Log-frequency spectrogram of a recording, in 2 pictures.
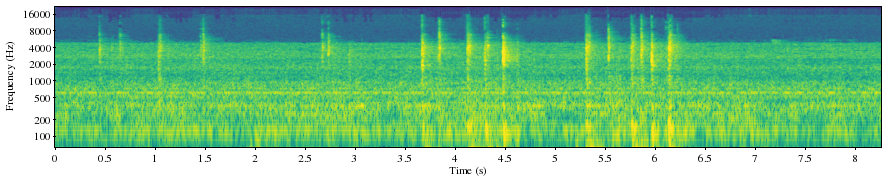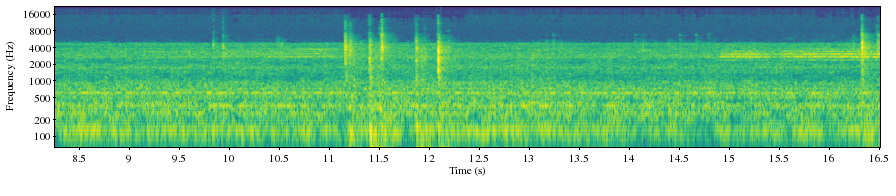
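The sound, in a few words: typing HTML code on a computer keyboard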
